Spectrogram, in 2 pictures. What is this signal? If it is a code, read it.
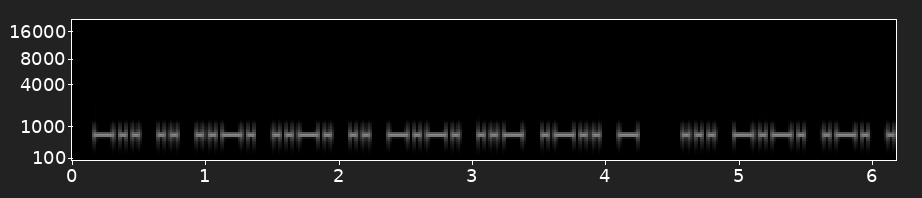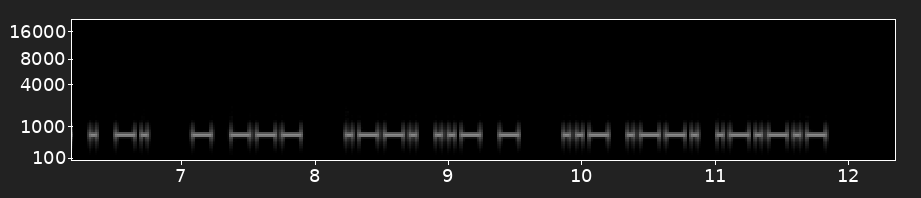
Morse code, heard as a keyed tone, about 25 wpm, 700 Hz. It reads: DIFFICULT SCREEN TO PUT UP.
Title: Sentences from Top 1000 Words - Review Part 6 - 25wpm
